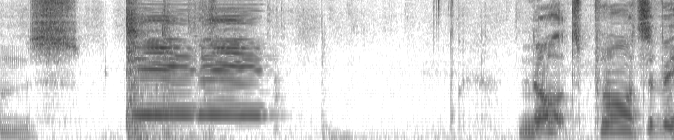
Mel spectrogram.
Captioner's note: buzzer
